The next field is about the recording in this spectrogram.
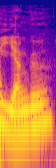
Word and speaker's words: Yungoos: Did you just say Yungu? – The Yungus.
